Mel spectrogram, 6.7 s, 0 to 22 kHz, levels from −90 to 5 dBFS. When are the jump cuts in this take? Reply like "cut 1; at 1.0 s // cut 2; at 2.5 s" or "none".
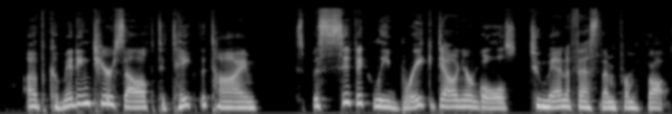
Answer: cut 1; at 5.2 s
